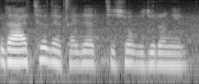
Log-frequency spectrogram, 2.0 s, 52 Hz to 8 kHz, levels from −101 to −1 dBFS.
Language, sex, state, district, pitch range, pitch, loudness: Bengali, female, West Bengal, Purulia, 170-195 Hz, 180 Hz, -20 LUFS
